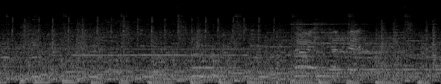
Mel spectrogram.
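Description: Arcade game-machine music with a steady bass beat and electronic tones, mixed with the din of neighbouring machines.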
